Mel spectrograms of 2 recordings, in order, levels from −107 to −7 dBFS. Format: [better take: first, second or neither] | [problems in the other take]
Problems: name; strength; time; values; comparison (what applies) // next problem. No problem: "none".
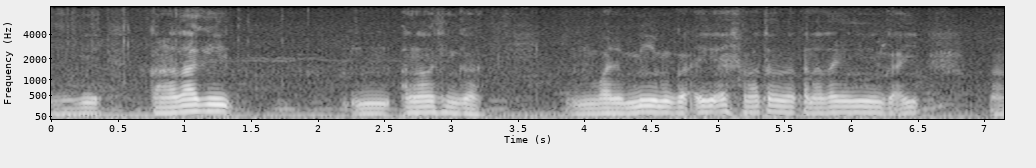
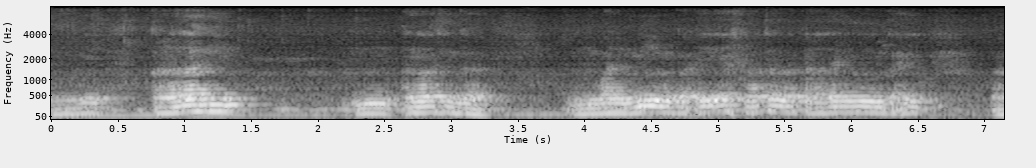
first | room echo; dies away in 0.6 s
